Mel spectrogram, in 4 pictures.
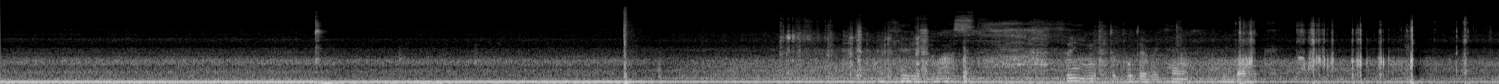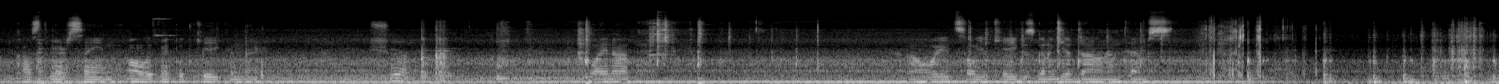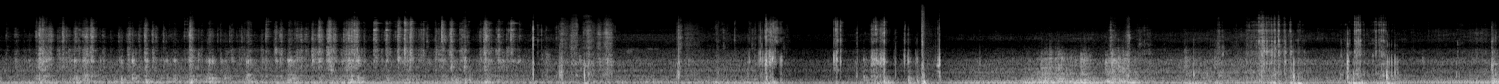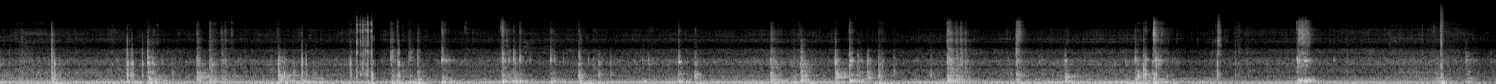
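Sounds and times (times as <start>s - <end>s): refrigeration machinery humming: 4.4s - 12.9s, 39.2s - 40.1s, 59.4s - 59.9s.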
